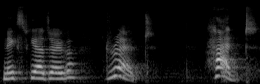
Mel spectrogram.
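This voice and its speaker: Woman, young adult, English teacher, asks and answers her own questions, high voice. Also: lively intonation, moderate pace, fairly bright tone. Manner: asks questions and answers them herself, repeating words. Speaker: English trainer. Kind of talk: spoken English lesson.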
